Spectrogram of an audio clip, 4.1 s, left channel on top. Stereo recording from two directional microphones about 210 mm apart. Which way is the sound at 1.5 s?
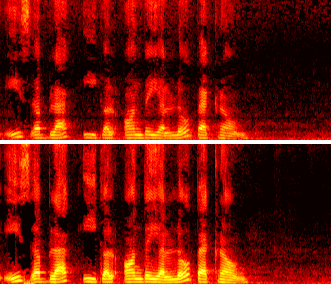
5° right (ahead or behind).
